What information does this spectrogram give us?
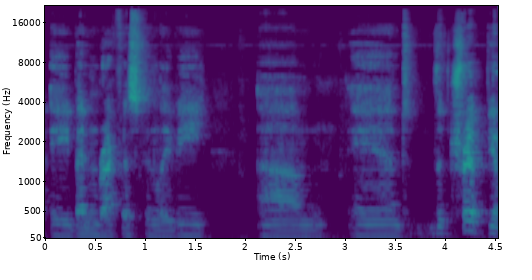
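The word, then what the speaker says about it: Lévis: Lawrence River in Levy. uh or Levis's if you want to spell it out. Yeah. Um so we're staying at a bed and breakfast in Levie.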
